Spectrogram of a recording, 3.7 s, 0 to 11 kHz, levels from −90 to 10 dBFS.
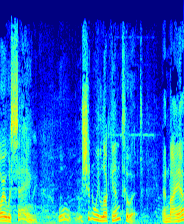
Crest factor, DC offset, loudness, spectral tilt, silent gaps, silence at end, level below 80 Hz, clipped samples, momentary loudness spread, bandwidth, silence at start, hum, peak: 16 dB; under 0.1%; -22 LUFS; -4 dB/octave; none; 0 s; -50 dBFS; under 0.1%; 17 LU; 10.5 kHz; 0 s; none; -6 dBFS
